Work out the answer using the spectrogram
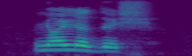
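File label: "нёльӧдысь" Komi-Zyrian, female; kpv audio dict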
